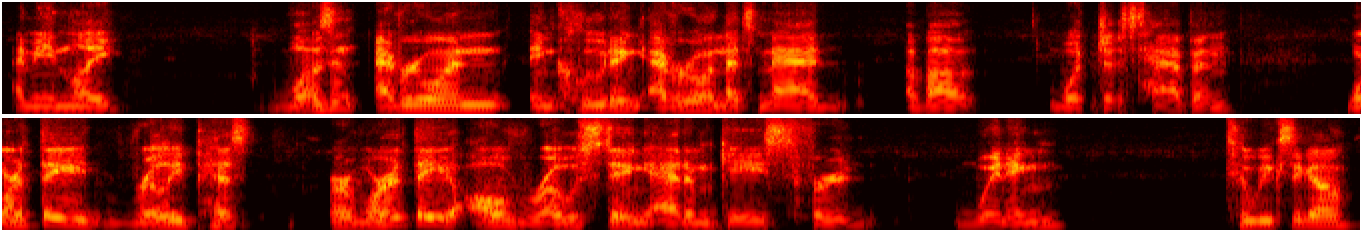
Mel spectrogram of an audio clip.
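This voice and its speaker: A man's voice: medium pitch, measured pace. A young man co-hosting a sports podcast, talking in an incredulous, sarcastic casual way. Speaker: podcast co-host.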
